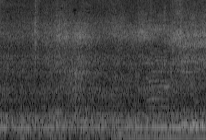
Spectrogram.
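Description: Steady low hum with a constant tone and rumble: the background noise of a large store, with no distinct event.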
